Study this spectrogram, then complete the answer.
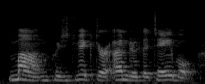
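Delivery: ordinary delivery, nothing marked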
